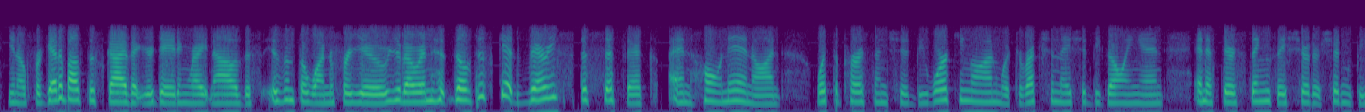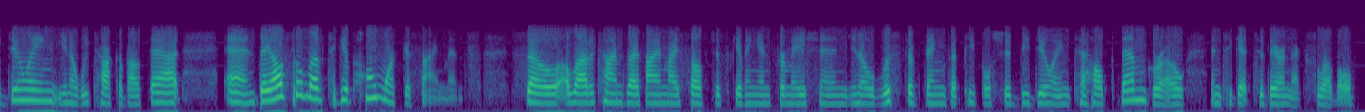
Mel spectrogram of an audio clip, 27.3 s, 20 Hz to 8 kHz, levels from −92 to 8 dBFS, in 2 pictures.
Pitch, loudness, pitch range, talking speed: 200 Hz, -31 LUFS, 185-230 Hz, 220 wpm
